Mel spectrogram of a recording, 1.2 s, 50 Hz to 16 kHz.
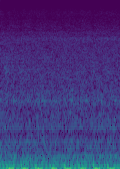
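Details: Hyundai running with number one fuel injector deliberately disabled and in-cylinder pressure transducer fitted (just below 50 PSI running): low uneven lumpy idle under wind noise; dead cylinder misfire from disabled injector.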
